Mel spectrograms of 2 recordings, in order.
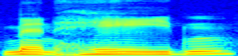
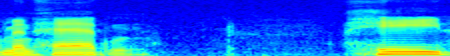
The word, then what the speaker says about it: menhaden: it but did you did you hear how I pronounced it correctly man hayen yeah I know remember a couple weeks ago I said Manhattan hayen oh yeah a hayen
